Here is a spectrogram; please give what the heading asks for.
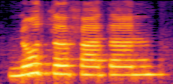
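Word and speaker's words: نُطْفَةً: So this is a ta with a sukoon, so it's a kalkala letter. We make a jumping sound, or jacking sound, like it's also called. Nutfatan.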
